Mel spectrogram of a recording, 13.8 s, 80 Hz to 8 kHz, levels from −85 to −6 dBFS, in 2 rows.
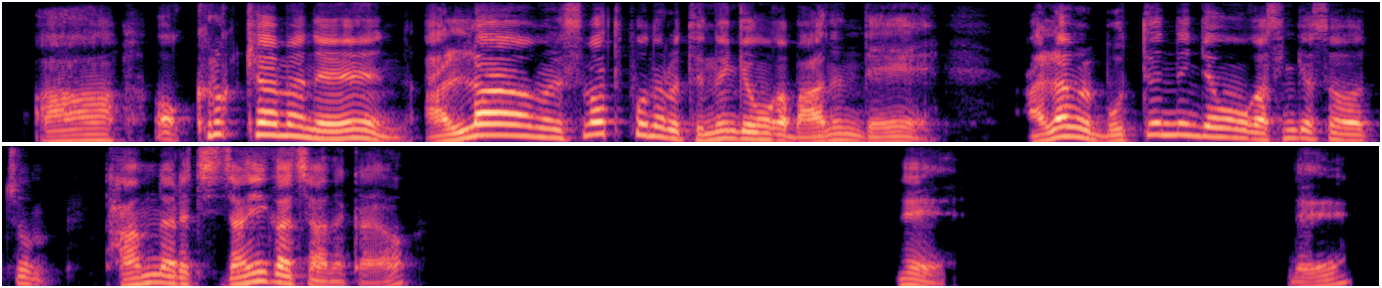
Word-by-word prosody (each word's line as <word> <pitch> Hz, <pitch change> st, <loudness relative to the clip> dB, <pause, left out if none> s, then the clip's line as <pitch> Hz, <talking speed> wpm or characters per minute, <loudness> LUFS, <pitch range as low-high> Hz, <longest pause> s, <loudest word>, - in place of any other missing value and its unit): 아 115 Hz, +3 st, -4 dB, 0.2 s
어 285 Hz, 0 st, -4 dB
그렇게 245 Hz, 0 st, 0 dB
하면은 165 Hz, -, +3 dB
알람을 220 Hz, -6 st, +5 dB
스마트폰으로 235 Hz, -4 st, 0 dB
듣는 155 Hz, +4 st, -2 dB
경우가 145 Hz, -4 st, +2 dB
많은데 100 Hz, -1 st, -4 dB, 0.4 s
알람을 190 Hz, +1 st, +3 dB
못 115 Hz, +2 st, -6 dB
듣는 240 Hz, -1 st, -2 dB
경우가 185 Hz, -8 st, +1 dB
생겨서 140 Hz, -8 st, -3 dB
좀 135 Hz, -4 st, -9 dB, 0.3 s
다음 120 Hz, +7 st, -3 dB
날에 145 Hz, -5 st, 0 dB
지장이 150 Hz, +9 st, +1 dB
가지 150 Hz, -, +2 dB
않을까요? 90 Hz, -4 st, -7 dB, 2.4 s
네. -, -, -5 dB, 1.7 s
네. 95 Hz, -, -8 dB
155 Hz, 230 characters per minute, -21 LUFS, -, 2.4 s, 알람을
